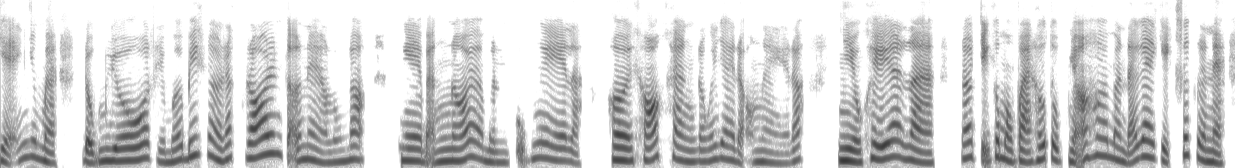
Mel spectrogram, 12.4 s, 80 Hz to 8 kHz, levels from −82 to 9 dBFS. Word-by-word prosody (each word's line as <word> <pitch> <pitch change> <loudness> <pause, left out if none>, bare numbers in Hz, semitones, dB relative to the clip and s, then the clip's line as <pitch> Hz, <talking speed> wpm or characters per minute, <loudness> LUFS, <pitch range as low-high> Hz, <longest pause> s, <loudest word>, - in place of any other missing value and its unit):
giản 205 +4 -3
nhưng 270 -4 -4
mà 185 -4 0 0.3
đụng 175 0 +1 0.2
vô 215 +1 +4
á 255 - +2
thì 190 -4 -7
mới 200 +5 -1
biết 310 +5 -2
là 250 -7 0
rắc 245 +4 -2
rối 260 +5 +5
đến 330 0 0
cỡ 210 - -3
nào 215 -6 -2
luôn 190 +3 -4
đó. 230 0 -2 0.3
Nghe 210 -1 +1
bạn 190 +3 -1
nói 210 +5 +2
là 260 -3 -2
mình 185 -4 -4
cũng - - -8
nghe 235 -5 -2
là 185 -5 -6 0.3
hơi 220 -3 +6
khó 215 +3 +3
khăn 230 -9 -3
trong 200 - -4
cái 225 - -4
giai 235 -4 -2
đoạn 190 0 -6
này 180 -3 -5
rồi 165 0 -12
đó. 220 - -3 0.4
Nhiều 210 -3 +6
khi 240 +2 +4
á 275 +2 +3
là 200 -7 +2 0.3
nó 255 +2 +1
chỉ - - -1
có 280 - +1
một 220 -5 +2
vài 195 -3 +2
thủ 225 - +4
tục 235 -5 -1
nhỏ 195 +6 +1
thôi 300 -1 -1
mà 235 -5 -1
đã 195 +2 -1
gây 270 +1 +2
kiệt 205 -4 0
sức 310 0 -3
rồi 235 -5 0
nè, 180 -4 +2
215 Hz, 265 wpm, -23 LUFS, 195-255 Hz, 0.4 s, hơi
